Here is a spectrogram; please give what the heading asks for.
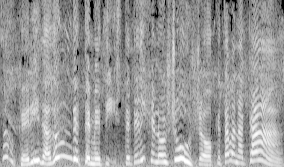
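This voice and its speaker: A woman's voice: extremely high pitch, sing-song, unhurried, a little hiss or hum, full character voice. A woman with a Rioplatense Argentine accent acting in an amateur radio play as an exasperated, bossy friend on a hike, impatient and nagging. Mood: exasperated calling out.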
